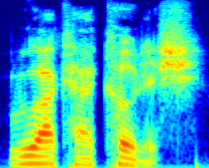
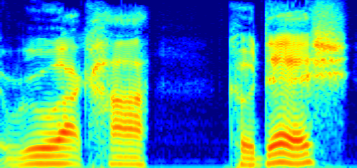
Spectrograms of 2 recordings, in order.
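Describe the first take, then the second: First: The stress is on the first syllable of Kodesh. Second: The stress is on the last syllable of Kodesh. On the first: The speaker calls it right. "the accent should go on the first signal uh, symbol uh, syllable here" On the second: The speaker calls it wrong. "putting the, uh, the accent on the last syllable"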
